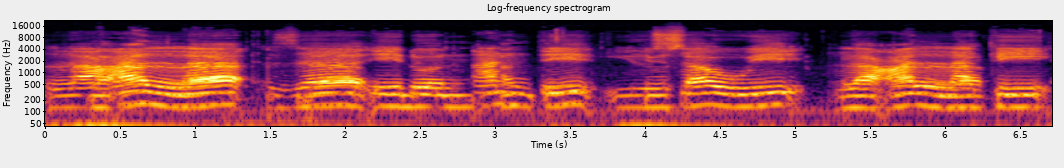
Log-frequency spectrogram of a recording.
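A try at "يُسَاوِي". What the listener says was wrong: Ya, yusawi gitu ya, bukan yusawi. Wa-nya bukan apa? Enggak ada tasdidnya ya, tapi yusawi, sa-nya panjang, yusawi gitu.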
